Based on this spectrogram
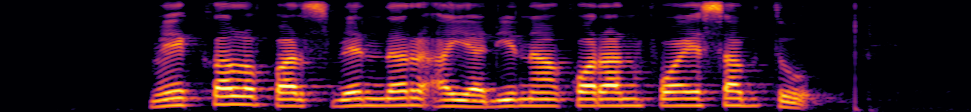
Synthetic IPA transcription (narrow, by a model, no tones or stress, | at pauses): majkəlparsbɛndərajadinakɔɾanpoɛsab̚t̪u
